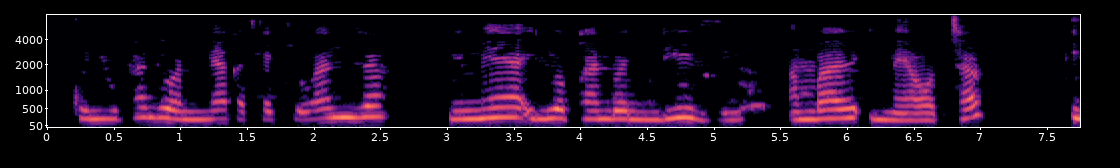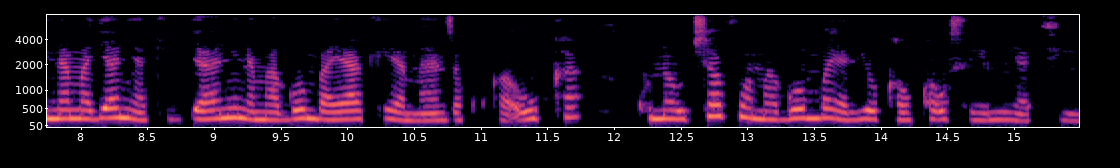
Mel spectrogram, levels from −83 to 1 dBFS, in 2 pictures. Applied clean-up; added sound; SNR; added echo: none; none; none; none.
